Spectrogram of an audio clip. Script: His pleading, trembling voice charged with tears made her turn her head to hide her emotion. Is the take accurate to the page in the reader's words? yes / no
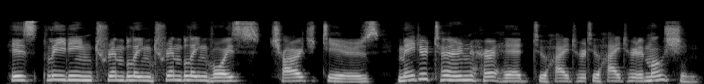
no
